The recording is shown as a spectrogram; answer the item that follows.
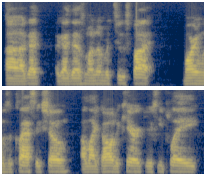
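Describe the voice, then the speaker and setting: A man co-hosting a casual podcast chat, talking in a relaxed, rambling way, often repeating himself and restarting his sentences. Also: lowish voice, normal speed, phone-quality sound. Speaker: podcast co-host. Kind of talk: casual chat about TV shows.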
